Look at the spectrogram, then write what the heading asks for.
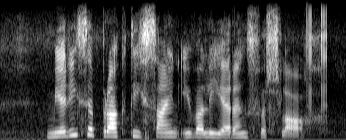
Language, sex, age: Afrikaans, female, 20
